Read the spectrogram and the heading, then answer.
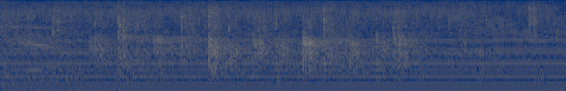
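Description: A church audience gives a clap offering to thank the worship leader, a steady wash of many hands clapping for a few seconds, partly buried under a loud, constant electrical hum with buzzing harmonics.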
